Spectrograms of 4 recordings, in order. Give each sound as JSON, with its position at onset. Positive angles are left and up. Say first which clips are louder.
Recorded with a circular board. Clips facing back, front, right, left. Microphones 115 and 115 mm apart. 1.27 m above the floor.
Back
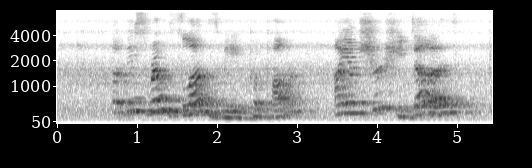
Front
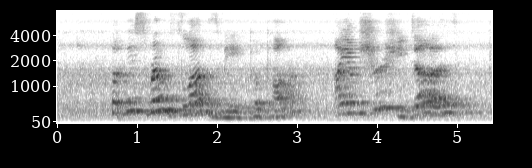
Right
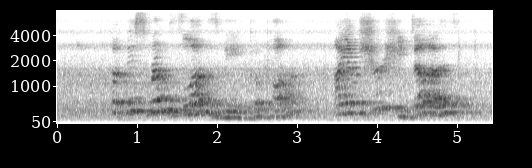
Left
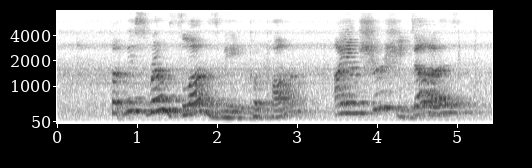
{"t": 0.7, "sound": "a woman speaking", "louder": "front 1 dB, left 2 dB", "azimuth_deg": 30, "distance_m": 0.5}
